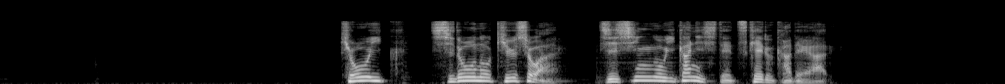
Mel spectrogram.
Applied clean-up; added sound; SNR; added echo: neural mask model DeepFilterNet 3.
